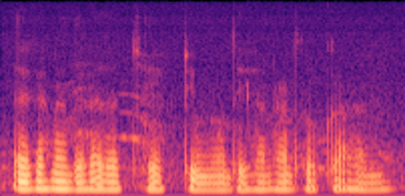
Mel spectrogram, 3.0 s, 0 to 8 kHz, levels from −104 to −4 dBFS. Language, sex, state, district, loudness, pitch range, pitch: Bengali, male, Tripura, Unakoti, -20 LUFS, 110-120 Hz, 110 Hz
